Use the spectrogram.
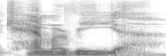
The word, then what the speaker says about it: Camarilla: if you were stateside, it was a Camarilla and a Sabbath. And if you were uh foreign from the old world, it was the Camaria with the double L's being pronounced like a Y.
